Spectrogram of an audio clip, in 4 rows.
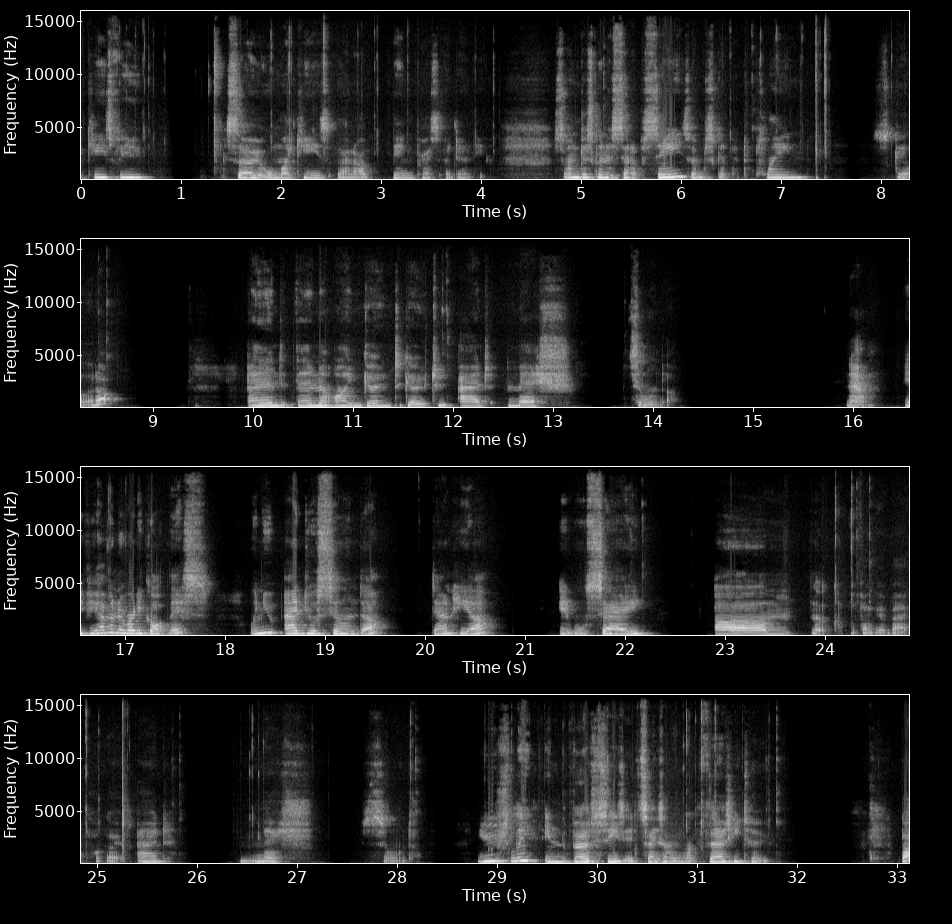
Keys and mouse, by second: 5.1-7.3 drag, 7.3 s, 8.5-10.5 drag, 11.9-13.8 drag, 15.7-18.0 drag, 22.0-24.2 drag, 24.2 x, 24.4-25.7 drag, 27.4-30.0 drag.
